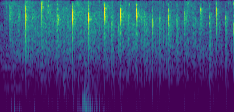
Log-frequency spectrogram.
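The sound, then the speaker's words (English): An audience claps for the Lord together in a steady, even rhythm, the sharp claps repeating quickly and continuously for several seconds with no one speaking. “Shall we clap for the Lord?”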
